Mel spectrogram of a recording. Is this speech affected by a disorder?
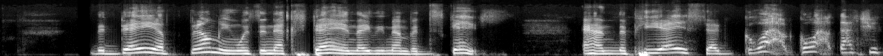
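Yes: cerebral palsy; titanium neck limiting looking up, involuntary movements, chronic pain, past Botox dependence, past painkiller addiction.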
